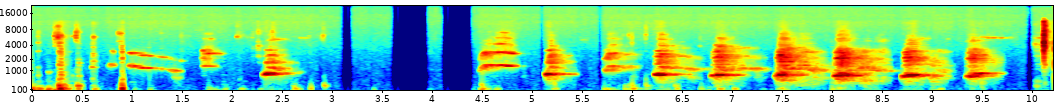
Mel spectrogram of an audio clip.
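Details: A German Shepherd puppy kept in its kennel indoors. It gives a few sharp yips, then after a pause a run of about ten whiny, rising-and-falling barks about half a second apart.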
